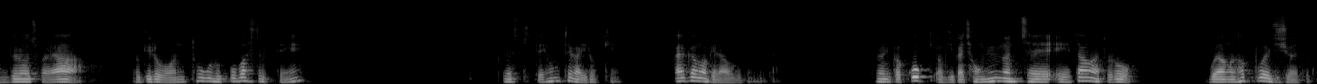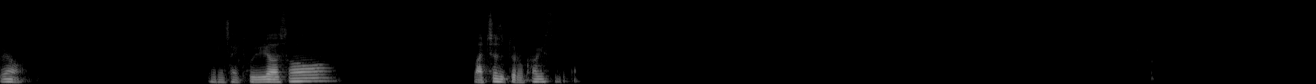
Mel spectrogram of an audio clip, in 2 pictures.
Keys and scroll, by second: 0.5 q, 4.5 Delete, 5.2 3, 8.3 1, 10.1 e, 13.5 w, 13.7 w, 15.3 e, 16.9 w, 19.7 3, 20.6 1, 23.3 3, 23.7 1.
